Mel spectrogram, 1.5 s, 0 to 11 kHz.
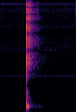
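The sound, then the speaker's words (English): Snare drum heavily compressed at a 50-to-1 ratio: one sharp, loud crack with a brief, clipped ring, then a second hit starting just as the sound ends. “Here is the snare drum at ratio 50-to-1.”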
